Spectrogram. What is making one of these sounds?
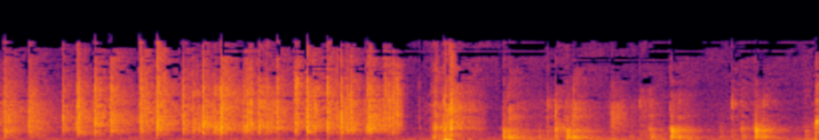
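A lotion pump squirts.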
